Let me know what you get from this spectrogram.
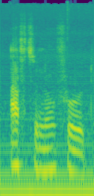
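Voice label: "afternoon food", Nigerian Pidgin, male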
